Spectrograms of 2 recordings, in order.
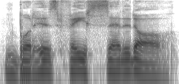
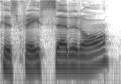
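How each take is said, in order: First: Low, soft storytelling; ASMR narration. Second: Said in the usual way. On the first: Acted. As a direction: read it gently, ASMR style. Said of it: "the A S M R voice".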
